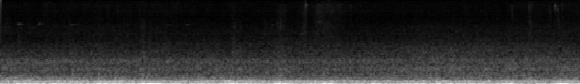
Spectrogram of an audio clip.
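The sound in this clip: Inside a car moving through stop-and-go traffic, a low, steady engine and road rumble drones on with small swells in loudness and no voices.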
